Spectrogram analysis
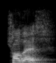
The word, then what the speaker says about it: স্বদেশ: এবার 5 নাম্বার, স্বদেশ। শব্দের শুরুতে যদি ব ফলা আসে ওই ব ফলা উচ্চারিত হয় না।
